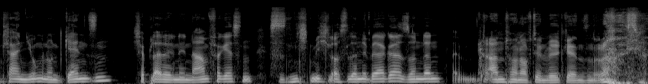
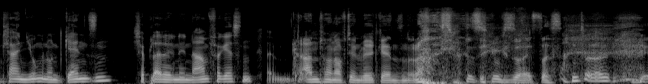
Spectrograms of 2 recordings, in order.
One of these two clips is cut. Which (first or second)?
second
